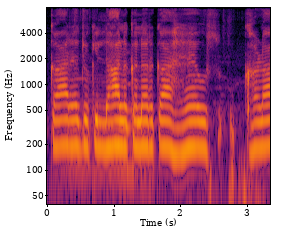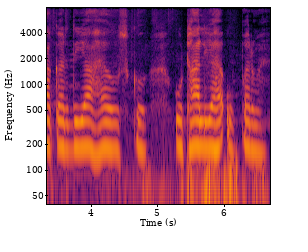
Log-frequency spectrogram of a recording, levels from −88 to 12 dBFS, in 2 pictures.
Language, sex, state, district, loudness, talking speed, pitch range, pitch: Hindi, male, Jharkhand, Deoghar, -17 LUFS, 150 wpm, 180-190 Hz, 185 Hz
